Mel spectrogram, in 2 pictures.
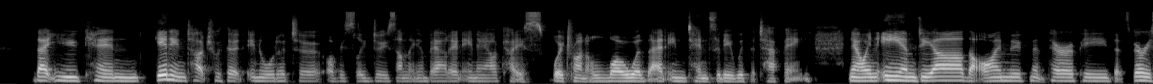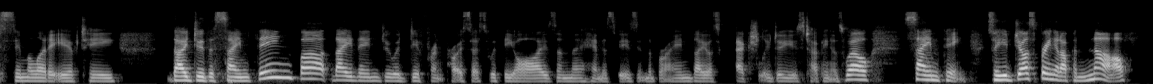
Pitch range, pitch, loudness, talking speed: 150-185 Hz, 165 Hz, -21 LUFS, 200 wpm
